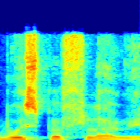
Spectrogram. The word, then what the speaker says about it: Wispr Flow: So what Whisperflow is, and it's spelled WISPR flow, and it's a dictation tool.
